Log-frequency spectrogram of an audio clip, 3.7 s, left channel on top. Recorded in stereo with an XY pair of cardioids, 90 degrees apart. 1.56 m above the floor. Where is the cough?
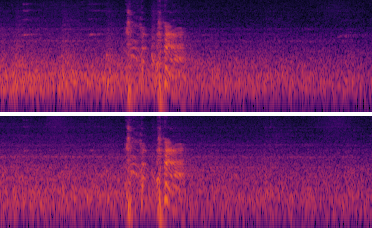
20° right, 0.6 m.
